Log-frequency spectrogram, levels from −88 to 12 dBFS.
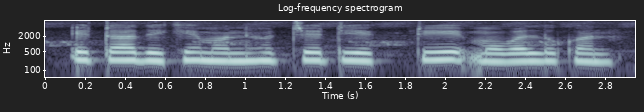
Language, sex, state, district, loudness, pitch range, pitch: Bengali, female, West Bengal, Alipurduar, -15 LUFS, 220-240 Hz, 230 Hz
